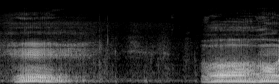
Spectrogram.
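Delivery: low preacher hum and moan; low, drawn-out warm-up noises. Retold or imitated. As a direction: imitate a preacher working himself up. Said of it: "he would go like this".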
